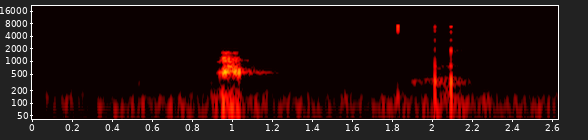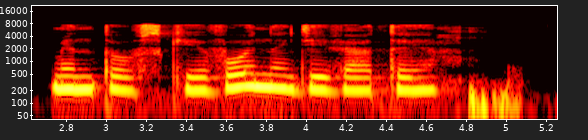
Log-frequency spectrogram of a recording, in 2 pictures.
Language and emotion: Russian, neutral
